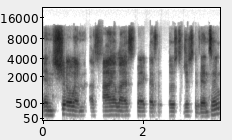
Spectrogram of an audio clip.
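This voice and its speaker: Recorded dry and close with no echo, a man with an American accent and an unremarkable speaking voice talks at a moderate pace and medium pitch. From US South, Alabama (Tuscaloosa). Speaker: chocolatier and horse competitor. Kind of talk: casual interview.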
